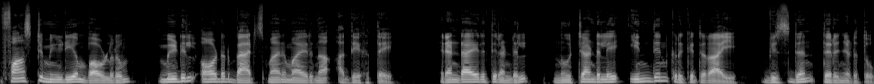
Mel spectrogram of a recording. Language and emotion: Malayalam, neutral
